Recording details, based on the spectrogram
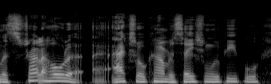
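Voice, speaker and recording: A man with an American accent in a normal speaking voice, medium pitch and ordinary pitch variation, on a very clean recording with a silent background. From grew up abroad, military-style moving; US family. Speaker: podcaster, media company owner. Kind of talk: casual chat.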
